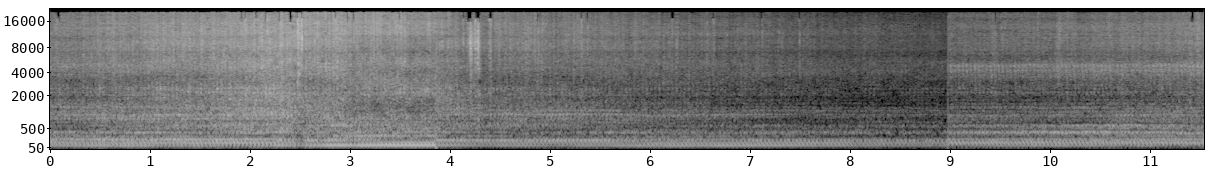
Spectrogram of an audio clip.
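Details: 1988 Alco push mower, Briggs and Stratton auto-choke engine, running again after a non-start repair (diaphragm, a common issue), cutting with the old blunt blade: steady, even beat under mowing load, no stumbling or surging; normal running.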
